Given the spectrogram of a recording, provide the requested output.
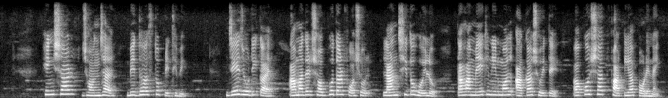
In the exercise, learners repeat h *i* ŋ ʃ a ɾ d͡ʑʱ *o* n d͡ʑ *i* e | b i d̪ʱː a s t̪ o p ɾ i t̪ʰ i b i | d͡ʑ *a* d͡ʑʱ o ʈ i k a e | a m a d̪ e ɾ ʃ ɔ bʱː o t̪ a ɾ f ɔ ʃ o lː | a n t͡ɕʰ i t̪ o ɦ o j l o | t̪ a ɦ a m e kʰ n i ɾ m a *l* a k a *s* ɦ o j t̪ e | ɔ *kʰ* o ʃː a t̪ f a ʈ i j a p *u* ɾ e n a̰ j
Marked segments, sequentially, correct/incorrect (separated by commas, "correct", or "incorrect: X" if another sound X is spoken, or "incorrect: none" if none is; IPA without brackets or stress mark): correct, incorrect: ɔ, incorrect: a, incorrect: e, correct, incorrect: ʃ, incorrect: k, incorrect: ɔ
